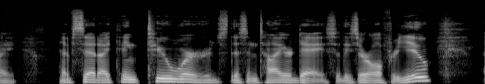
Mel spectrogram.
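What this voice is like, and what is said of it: Rough, strained voice. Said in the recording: “apologies for my voice if it's a little rough this morning. I started losing my voice yesterday”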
